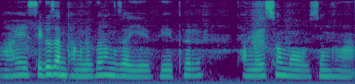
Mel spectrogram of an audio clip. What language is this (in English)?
Bodo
